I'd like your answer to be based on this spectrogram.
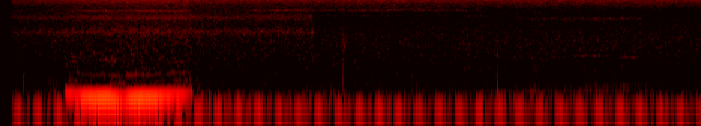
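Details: Snoring puppy, passed out asleep after a long day of swimming: a brief low snore, then soft steady breathing; harmless snoring in deep sleep.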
